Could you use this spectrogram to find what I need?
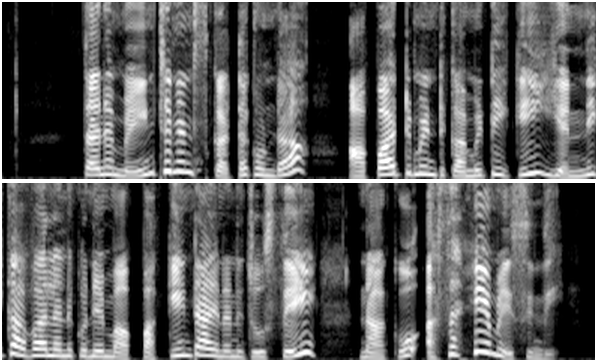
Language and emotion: Telugu, disgusted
